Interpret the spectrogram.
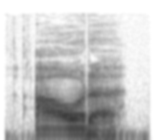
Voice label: "ahora", spanish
